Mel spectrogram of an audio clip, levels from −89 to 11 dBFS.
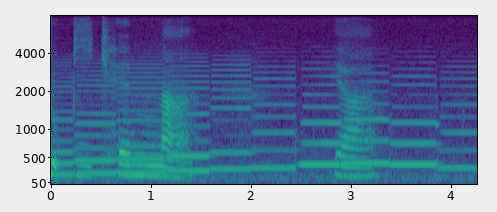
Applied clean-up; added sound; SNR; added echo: none; Wind instrument, woodwind instrument; 0 dB; none.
